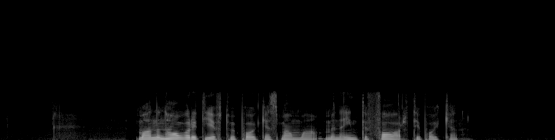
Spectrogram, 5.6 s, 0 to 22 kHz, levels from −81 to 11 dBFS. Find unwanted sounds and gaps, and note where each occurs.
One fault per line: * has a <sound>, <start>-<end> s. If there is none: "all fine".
all fine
